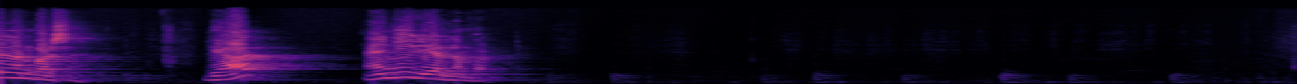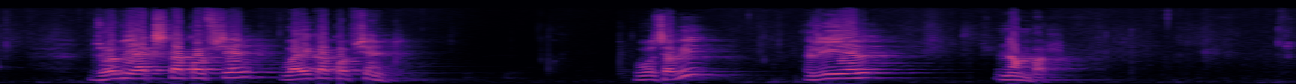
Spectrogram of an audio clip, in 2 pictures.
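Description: A middle-aged man speaks clearly and with emphasis, close to a microphone.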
